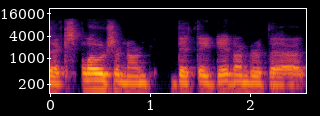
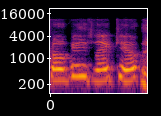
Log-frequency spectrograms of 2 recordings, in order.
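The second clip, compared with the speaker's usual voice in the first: amused reply; 13 semitones higher than usual. Retold or imitated. Answering the dog, amused.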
